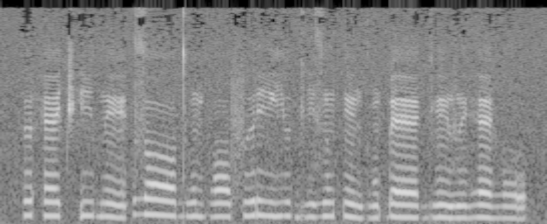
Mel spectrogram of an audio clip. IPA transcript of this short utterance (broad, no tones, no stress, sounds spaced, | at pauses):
ɘ h ɛː t͡ʃʼ i b ẽ | z ɔː dʱ ũ bʱ ɔː f ɨ ɾ iː j ɨ ɡʱ i z ũ k ẽ ɡʱ õ ɓ ɛː ɡʱ ẽ v ẽ ɦ ɛ ɦ o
